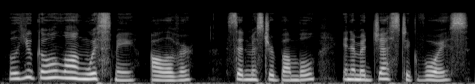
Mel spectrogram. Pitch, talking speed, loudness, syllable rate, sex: 230 Hz, 175 wpm, -18 LUFS, 5.4 syllables/s, female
